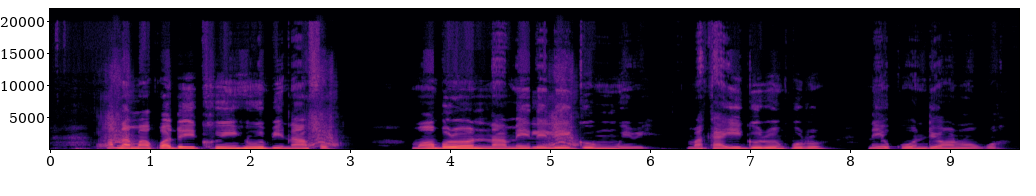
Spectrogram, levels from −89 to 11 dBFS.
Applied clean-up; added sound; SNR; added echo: classical method log-MMSE.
